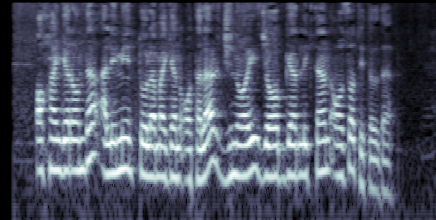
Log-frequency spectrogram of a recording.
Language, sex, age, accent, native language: Uzbek, male, 19-29, Namangan, Uzbek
